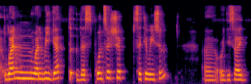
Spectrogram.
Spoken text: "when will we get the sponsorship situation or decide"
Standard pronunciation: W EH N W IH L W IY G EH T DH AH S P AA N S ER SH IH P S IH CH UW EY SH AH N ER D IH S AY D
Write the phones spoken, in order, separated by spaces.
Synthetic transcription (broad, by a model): W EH N W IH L W IY G EH T DH AH S P AA N S ER SH IH P S IH CH UW EY SH AH N ER D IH S AY D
